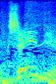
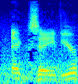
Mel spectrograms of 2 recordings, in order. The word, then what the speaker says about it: Xavier: here last night that his name is actually pronounced xavier of course the folks over at xavier university they get livid and they're referred to often times by national pundits as xavier but he is xavier paul like xavier nady i just always assumed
